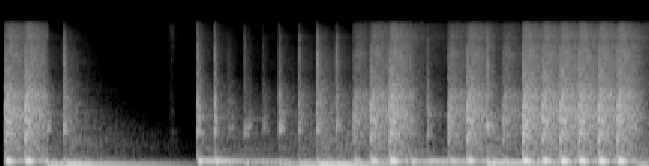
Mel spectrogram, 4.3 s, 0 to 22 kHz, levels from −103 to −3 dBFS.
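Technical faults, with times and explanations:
0.31 to 0.33 s, skip ahead: roughly 0.7 s of music was dropped while later packets were already waiting. Nothing was filled in, so playback leaps forward and the two edges of the music butt straight together.
0.44 to 1.75 s, jitter buffer speed-up: still holding more audio than its target, the receiver repeatedly cut out short pitch-period slices, about 0.2 s in total. The music plays at 117% speed with its pitch unchanged, so the tempo rushes and loses its steadiness.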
